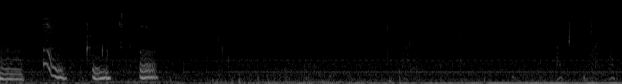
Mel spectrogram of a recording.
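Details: Standard Poodle puppies 22 days old, recorded April 8, with three clear wavering whimpers in the first two seconds, each dipping then rising, followed by quieter faint squeaks over a low background hum.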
